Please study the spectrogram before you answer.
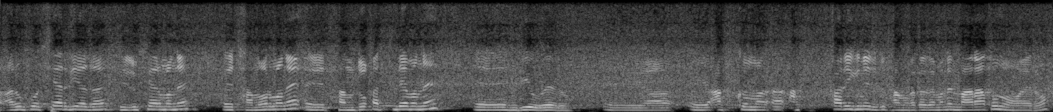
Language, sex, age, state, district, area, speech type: Assamese, male, 18-30, Assam, Darrang, rural, spontaneous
